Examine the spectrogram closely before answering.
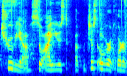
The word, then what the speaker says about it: Truvia: Why am I saying it wrong? I was going to say struvia. But I have Truvia, so I used just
